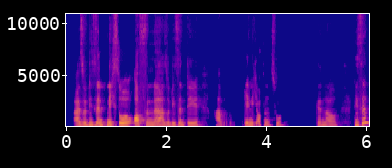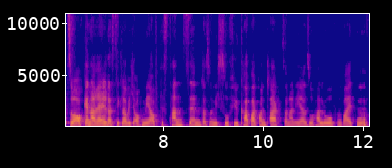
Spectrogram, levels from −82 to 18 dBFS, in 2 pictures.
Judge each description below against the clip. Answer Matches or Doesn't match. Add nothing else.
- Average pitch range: Matches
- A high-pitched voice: Matches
